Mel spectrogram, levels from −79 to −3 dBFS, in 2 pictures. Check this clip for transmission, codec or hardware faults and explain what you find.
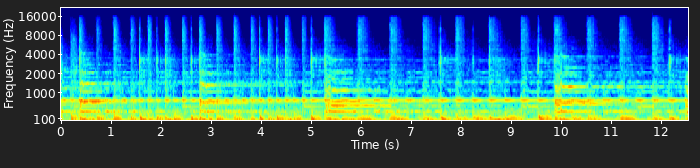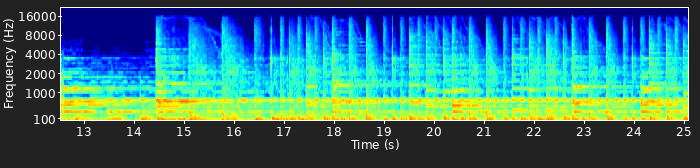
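There's one fault to flag: a time-stretched section running from 5.02 s to 16.8 s. In that stretch the pace drops abruptly to about half speed (0.523x) while the pitch holds steady, and the audio drags. That's most likely software stretching the audio to fill a longer slot, keeping the pitch by repeating short slices.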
